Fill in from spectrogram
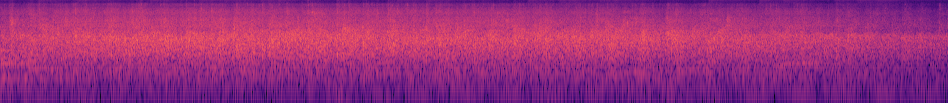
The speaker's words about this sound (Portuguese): Amém? Aplauda o Senhor.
